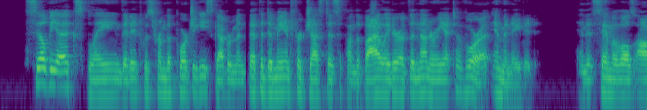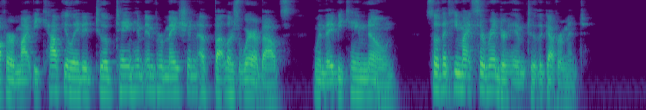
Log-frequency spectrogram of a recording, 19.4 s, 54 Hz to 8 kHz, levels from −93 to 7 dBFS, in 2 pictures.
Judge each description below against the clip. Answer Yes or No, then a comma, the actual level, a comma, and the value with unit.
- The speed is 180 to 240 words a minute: No, average, 155 wpm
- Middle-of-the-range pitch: No, low, 115 Hz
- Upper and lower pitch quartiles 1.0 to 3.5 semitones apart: Yes, average, 2.7 semitones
